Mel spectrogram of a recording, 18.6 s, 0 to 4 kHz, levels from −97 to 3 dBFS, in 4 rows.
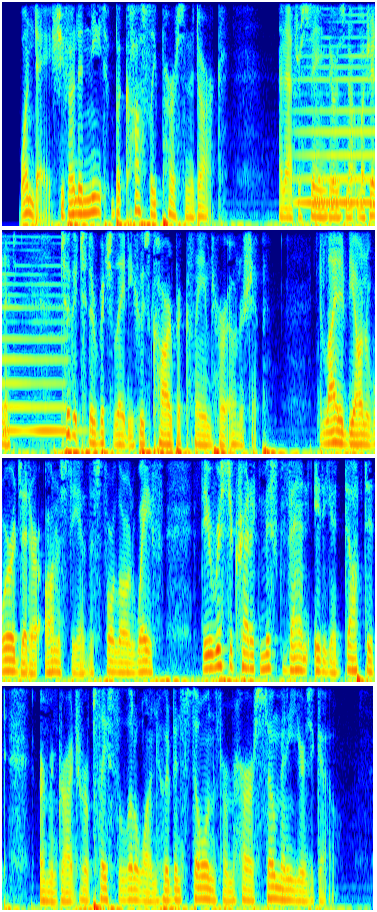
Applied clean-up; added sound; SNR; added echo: none; Bowed string instrument; 4 dB; none.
